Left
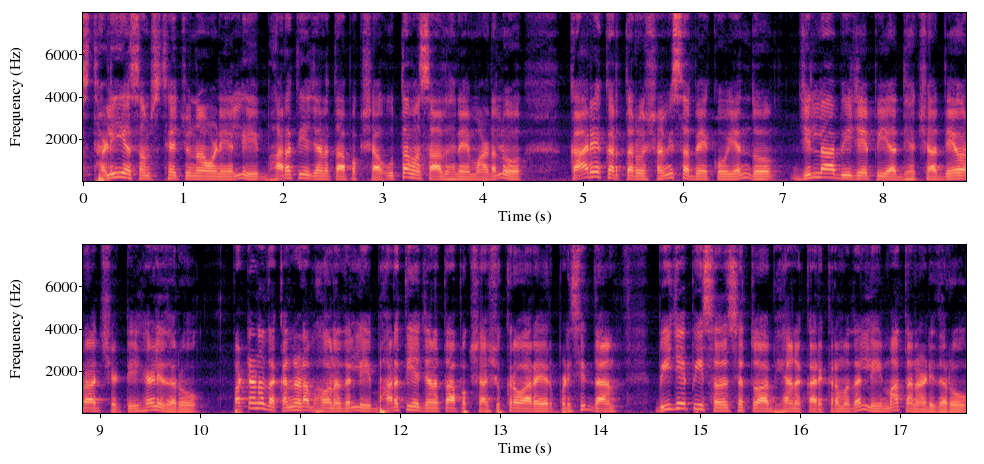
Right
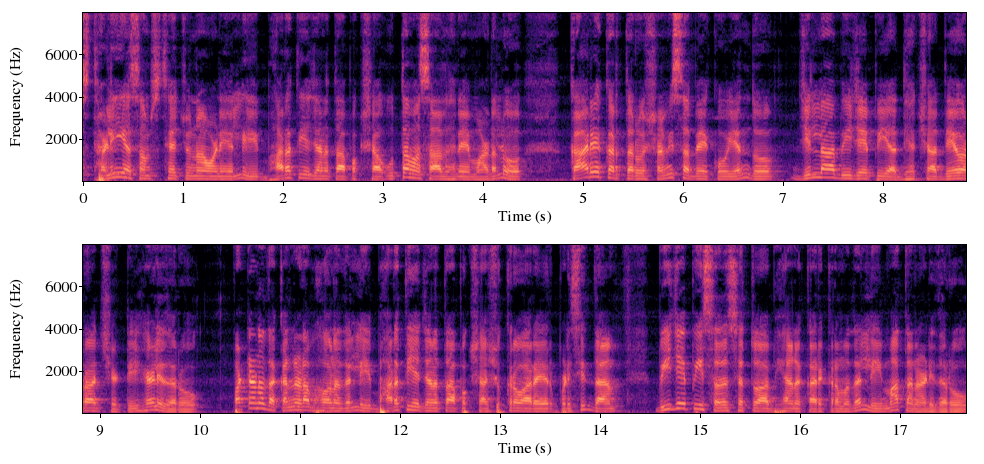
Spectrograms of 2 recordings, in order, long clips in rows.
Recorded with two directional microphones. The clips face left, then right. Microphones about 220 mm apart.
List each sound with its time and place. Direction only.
0.0 s speech: 35° left (ahead or behind)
